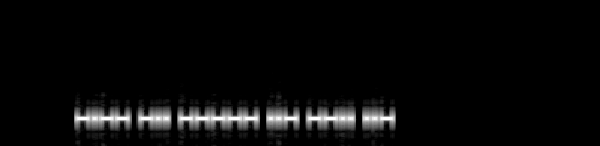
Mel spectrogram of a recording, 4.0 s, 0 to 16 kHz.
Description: Morse code, heard as a keyed tone, about 46 wpm, 700 Hz. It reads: YD0UZU
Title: DXCC-100 Call Signs - 6 Characters - Repeated 3x - 45wpm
